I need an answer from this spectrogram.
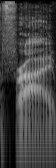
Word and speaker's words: Frey: I I jokingly say it Frey because it's it's spelled that way and she gets so mad at me when I do that.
